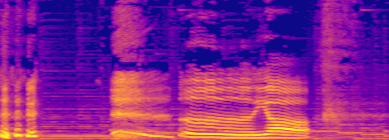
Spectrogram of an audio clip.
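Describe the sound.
A pet named Ran, in heat, cries out in two long, drawn-out, wavering wails, loud, following a brief laugh and a few spoken words at the start.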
